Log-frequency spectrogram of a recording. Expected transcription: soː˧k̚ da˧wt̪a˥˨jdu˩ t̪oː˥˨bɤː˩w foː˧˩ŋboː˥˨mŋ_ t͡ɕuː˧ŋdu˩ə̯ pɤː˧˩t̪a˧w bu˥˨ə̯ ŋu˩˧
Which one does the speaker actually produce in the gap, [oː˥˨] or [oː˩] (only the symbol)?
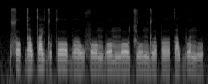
oː˥˨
